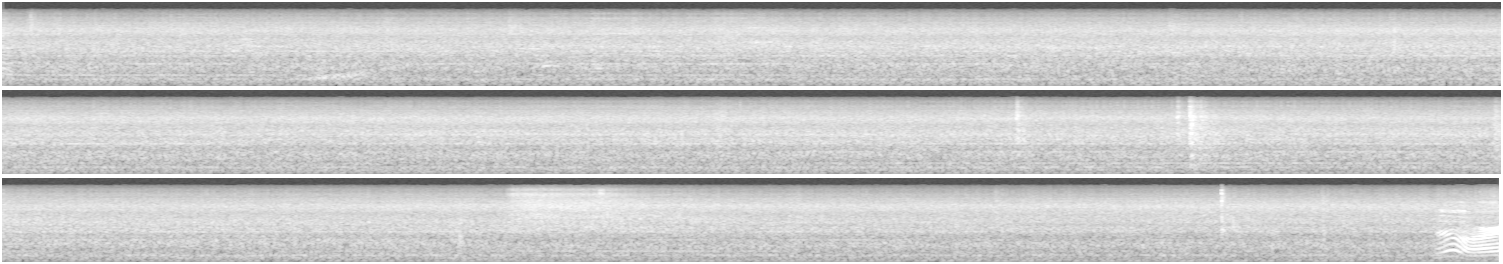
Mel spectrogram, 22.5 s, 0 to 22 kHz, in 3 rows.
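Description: Steady hum of a standing Amtrak passenger train idling at the platform, with a faint steady tone running through it. A single click about 13 seconds in and a brief hiss a few seconds later.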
